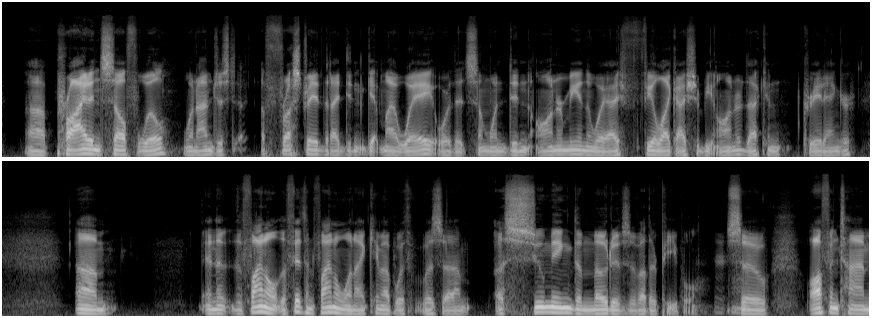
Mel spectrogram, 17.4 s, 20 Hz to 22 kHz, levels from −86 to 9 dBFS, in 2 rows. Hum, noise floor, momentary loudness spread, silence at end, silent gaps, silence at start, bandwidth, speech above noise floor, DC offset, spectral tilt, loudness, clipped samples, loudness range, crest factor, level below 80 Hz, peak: none; -60 dBFS; 12 LU; 0 s; none; 0.25 s; 14 kHz; 39 dB; under 0.1%; -5.5 dB/octave; -21 LUFS; under 0.1%; 5 LU; 22 dB; -48 dBFS; 0 dBFS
